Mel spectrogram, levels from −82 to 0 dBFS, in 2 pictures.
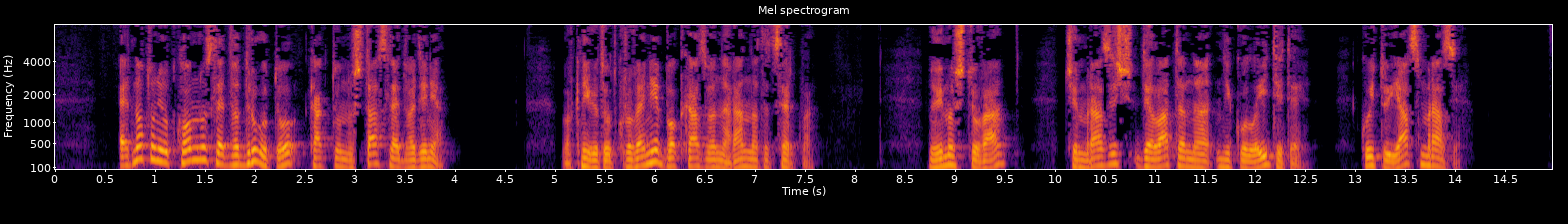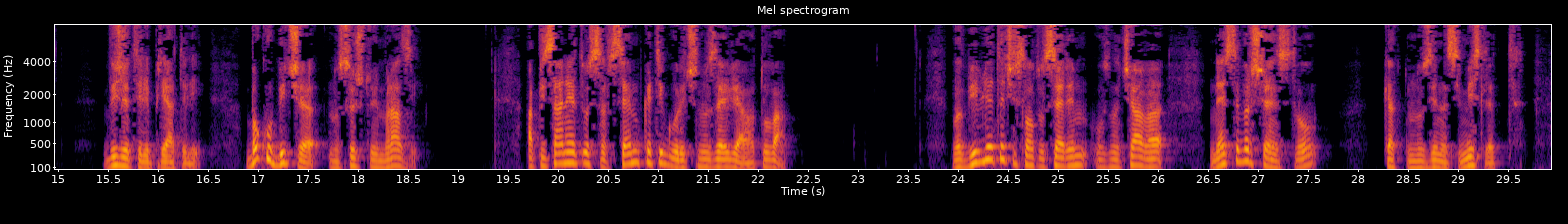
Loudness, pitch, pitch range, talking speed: -19 LUFS, 120 Hz, 105-155 Hz, 105 wpm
